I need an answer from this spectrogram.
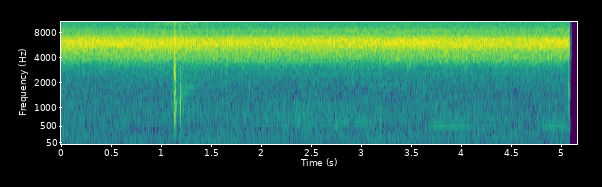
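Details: Brood XIX periodical cicadas fill the air with a steady, high, hissing drone that never lets up, recorded at Frontenac, Kansas, on June 10, 2011.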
